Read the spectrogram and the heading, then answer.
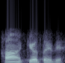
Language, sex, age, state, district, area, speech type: Kannada, male, 18-30, Karnataka, Koppal, rural, conversation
